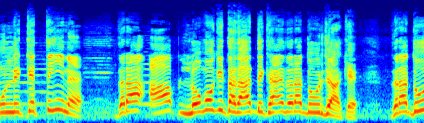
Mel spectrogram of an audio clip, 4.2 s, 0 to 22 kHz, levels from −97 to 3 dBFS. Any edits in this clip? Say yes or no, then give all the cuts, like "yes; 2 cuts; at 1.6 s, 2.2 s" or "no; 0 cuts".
no; 0 cuts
